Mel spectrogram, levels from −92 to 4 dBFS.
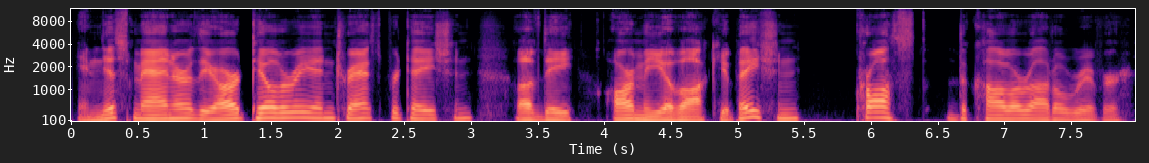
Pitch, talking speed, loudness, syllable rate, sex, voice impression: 125 Hz, 120 wpm, -19 LUFS, 4.7 syllables/s, male, very masculine, very adult-like, middle-aged, very thick, tensed, powerful, slightly bright, soft, slightly muffled, fluent, slightly raspy, cool, very intellectual, slightly refreshing, sincere, very calm, very mature, very friendly, reassuring, unique, very elegant, slightly sweet, lively, very kind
